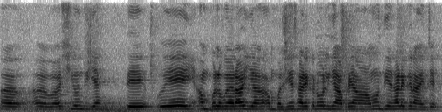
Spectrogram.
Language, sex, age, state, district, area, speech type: Dogri, female, 45-60, Jammu and Kashmir, Reasi, rural, spontaneous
